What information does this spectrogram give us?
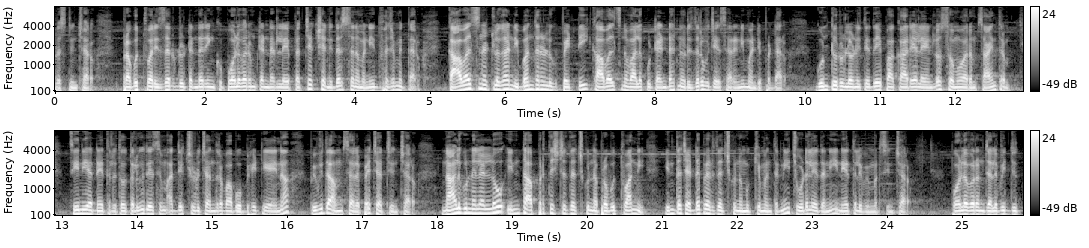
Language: Telugu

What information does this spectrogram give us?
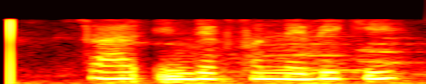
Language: Odia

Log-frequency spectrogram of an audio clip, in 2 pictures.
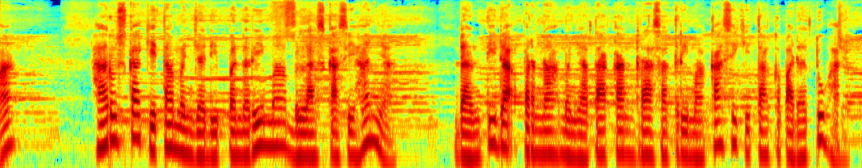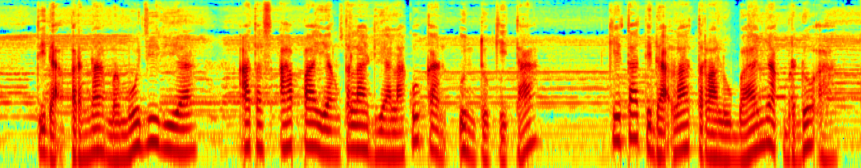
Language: Indonesian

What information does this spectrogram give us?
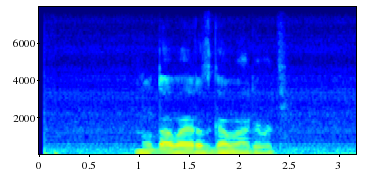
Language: Russian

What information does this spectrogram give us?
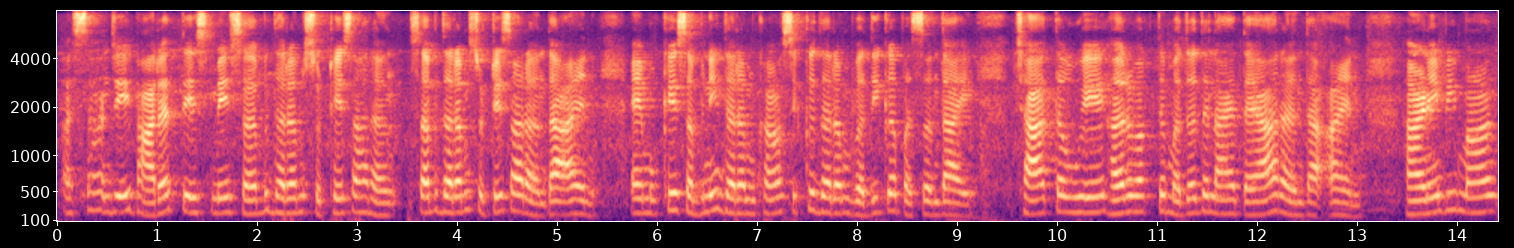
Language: Sindhi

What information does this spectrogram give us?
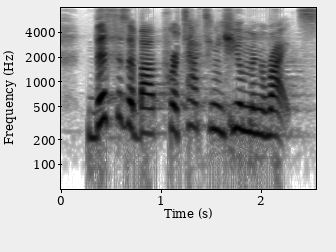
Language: English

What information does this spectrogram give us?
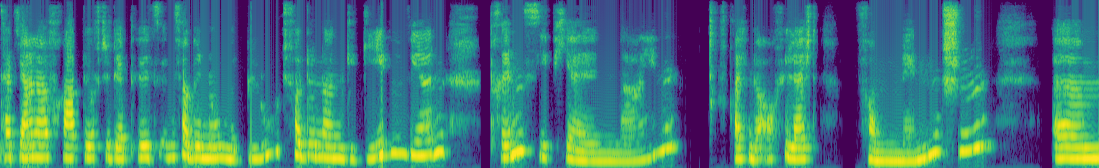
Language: German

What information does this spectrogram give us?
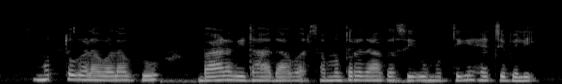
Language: Kannada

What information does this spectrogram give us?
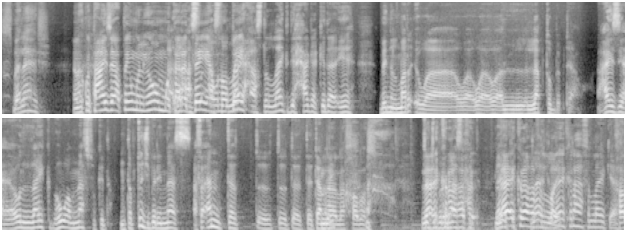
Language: Arabic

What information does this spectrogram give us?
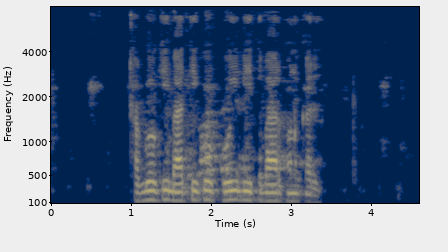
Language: Gurgula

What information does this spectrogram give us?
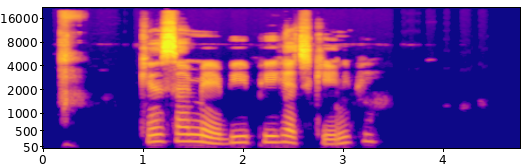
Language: Hausa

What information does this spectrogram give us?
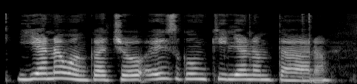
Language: Yanahuanca Pasco Quechua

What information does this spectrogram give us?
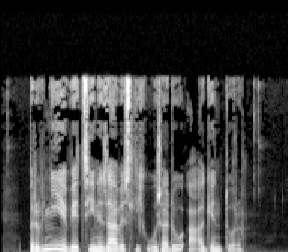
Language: Czech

